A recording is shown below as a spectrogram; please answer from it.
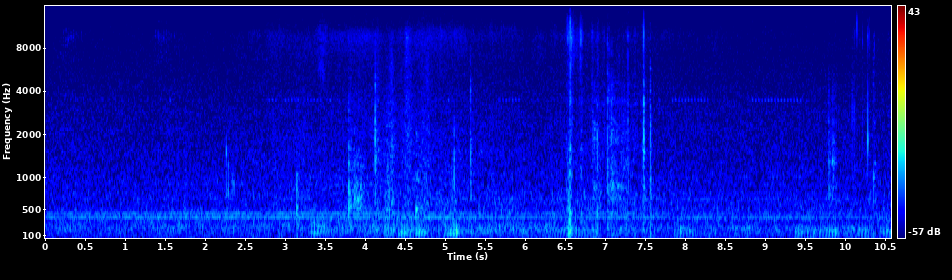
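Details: Indoor kitten seeking petting gives a continuous low, rattling purr, broken by scattered clicks and rustles of handling or movement, with a steady background hum.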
